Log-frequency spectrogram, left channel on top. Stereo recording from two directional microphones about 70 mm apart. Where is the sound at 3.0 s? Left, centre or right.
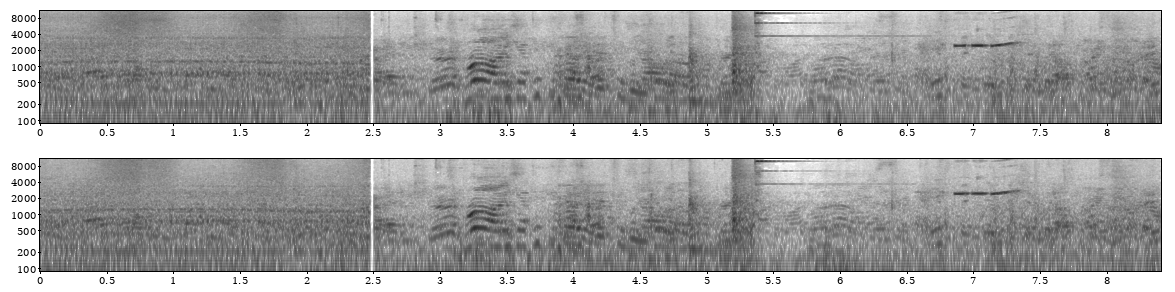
Right.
